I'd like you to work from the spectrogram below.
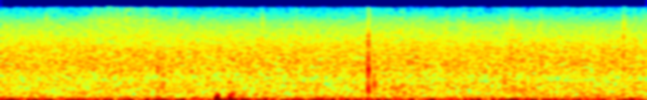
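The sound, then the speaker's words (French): Light rain patters steadily on a tent, a soft continuous hiss broken by a few sharper drops tapping the fabric. No voices. “Et là, il pleut un petit peu, peut-être que ça va s'entendre. Il y a des petits blocs blocs qui tombent sur la tente.”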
